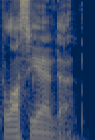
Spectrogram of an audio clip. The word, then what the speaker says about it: La Cienega: And then have you ever noticed that if you're from L.A., you don't say it like I just said it, how it's spelled La Cienega? For whatever reason, if you're from L.A., it sounds like La Cienda.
